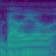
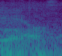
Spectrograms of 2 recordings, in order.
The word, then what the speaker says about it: Belial: is way more sauceless than Belial's. And also just the sound effects and the like visual effects of Belial's or Belial's. I've switched between them. The game pronounces it Belial.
